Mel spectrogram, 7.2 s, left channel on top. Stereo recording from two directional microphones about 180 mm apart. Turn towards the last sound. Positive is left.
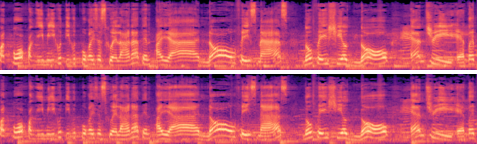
turn(degrees=10)  # may be behind; listen again after turning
